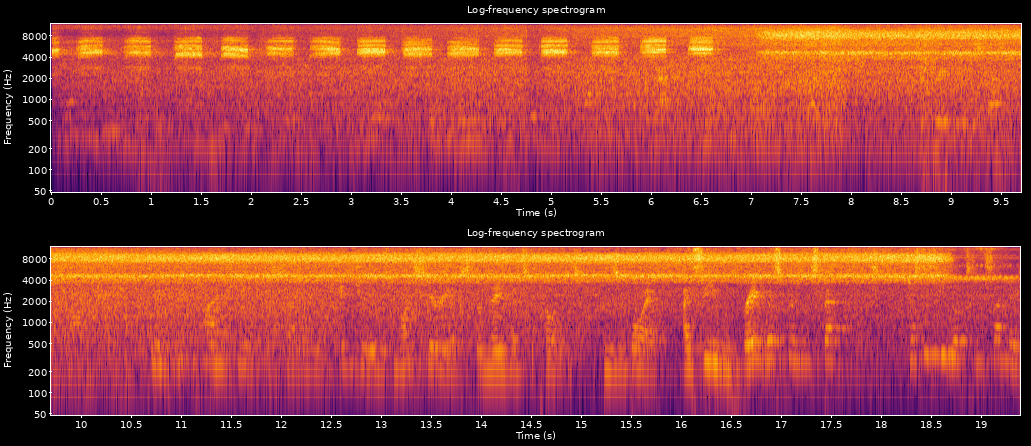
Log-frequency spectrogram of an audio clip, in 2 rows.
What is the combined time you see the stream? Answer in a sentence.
You can hear the stream for 19 seconds altogether.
